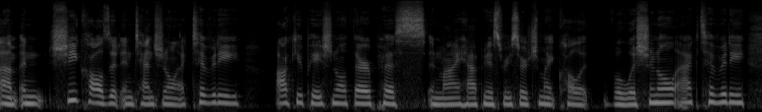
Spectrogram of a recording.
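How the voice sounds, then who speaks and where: On a very clean recording with a silent background, a woman with an American accent and a plain, everyday voice speaks at medium pitch and a fairly quick pace, with ordinary pitch variation. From New Jersey, US. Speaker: potter and former occupational therapist. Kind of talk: interview conversation.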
